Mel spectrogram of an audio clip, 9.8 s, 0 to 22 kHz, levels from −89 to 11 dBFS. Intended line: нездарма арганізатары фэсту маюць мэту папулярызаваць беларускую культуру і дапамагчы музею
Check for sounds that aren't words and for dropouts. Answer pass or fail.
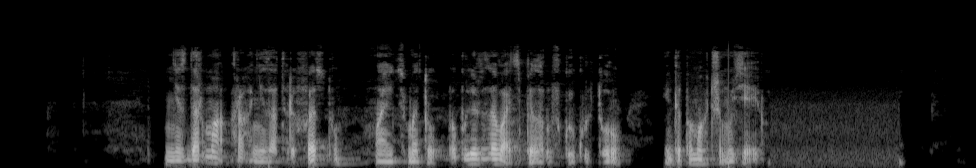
pass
